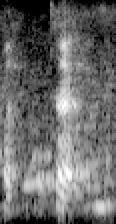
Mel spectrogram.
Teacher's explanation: पहला स्वर रहित है दूसरा स्वर सहित है और एक साथ ही बोला जाता है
